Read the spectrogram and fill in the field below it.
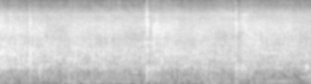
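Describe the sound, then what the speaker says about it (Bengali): Prawns tossed with turmeric fry in hot oil, making a steady close sizzle, with a couple of sharp clinks of a utensil against the pan. "চিংড়ির মধ্যে সামান্য পরিমাণ আমি একটু হলুদ গুঁড়ো মিশিয়ে দেব, দিয়ে ভালো করে চিংড়ি মাছটা ভেজে নেব।"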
